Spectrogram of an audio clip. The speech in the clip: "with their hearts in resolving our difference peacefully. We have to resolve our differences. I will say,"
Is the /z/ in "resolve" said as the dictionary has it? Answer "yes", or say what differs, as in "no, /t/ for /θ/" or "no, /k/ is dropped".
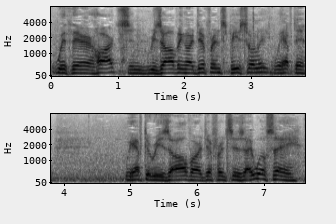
yes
